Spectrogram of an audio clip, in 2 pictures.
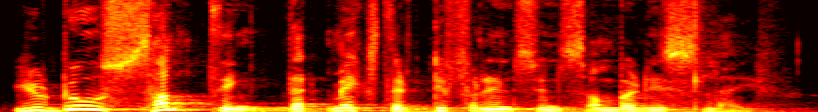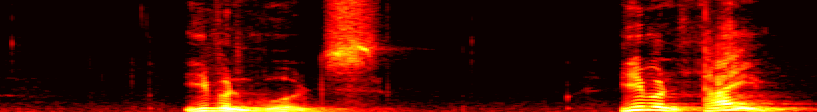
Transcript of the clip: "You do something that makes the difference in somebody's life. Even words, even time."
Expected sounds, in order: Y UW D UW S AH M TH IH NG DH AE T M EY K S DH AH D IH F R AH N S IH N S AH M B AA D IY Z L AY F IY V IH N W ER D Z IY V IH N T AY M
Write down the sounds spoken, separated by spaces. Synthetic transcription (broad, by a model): Y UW D UW S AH M T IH NG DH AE T M EY K S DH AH D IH F R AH N S IH N S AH M B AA D IY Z L AY F IY V IH N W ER D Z IY V IH N T AY M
